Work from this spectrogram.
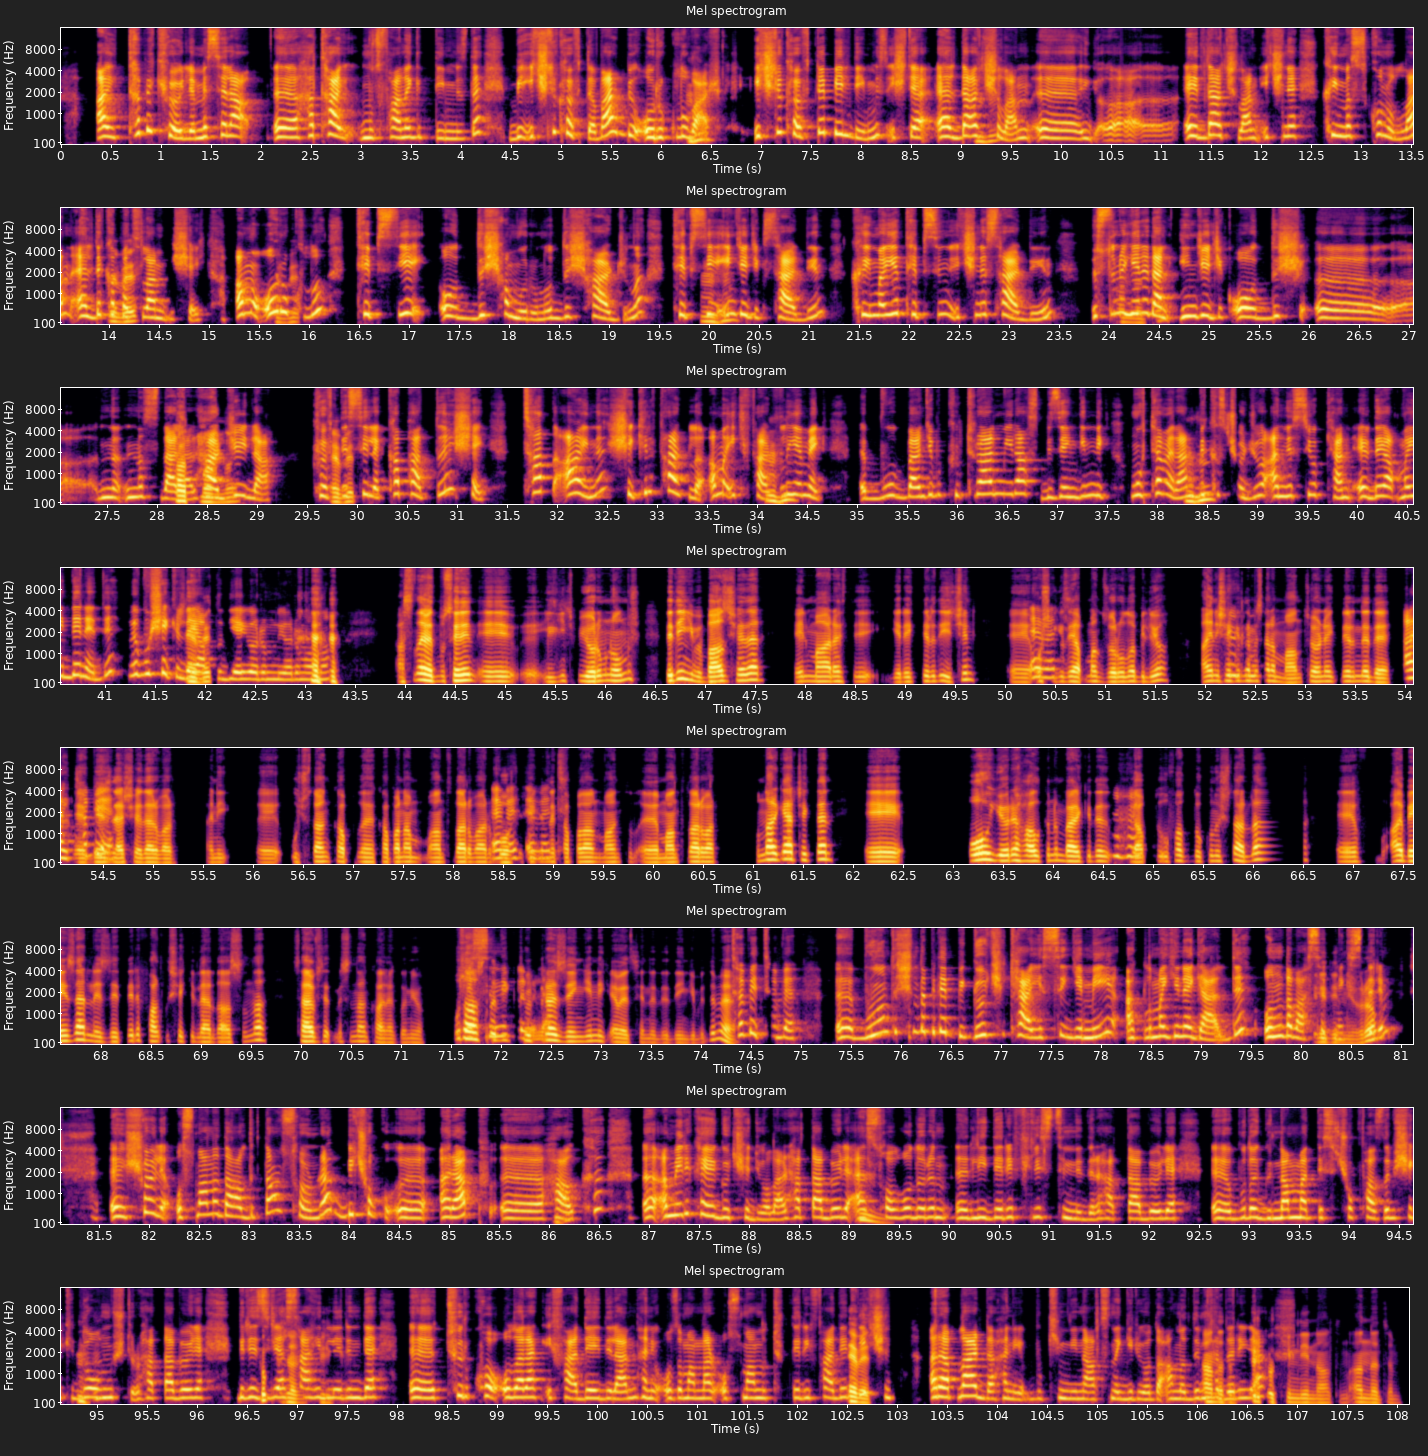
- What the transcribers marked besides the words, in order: other background noise; chuckle; tapping
- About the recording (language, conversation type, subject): Turkish, podcast, Göç yemekleri yeni kimlikler yaratır mı, nasıl?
